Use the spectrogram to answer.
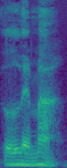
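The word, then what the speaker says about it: למה: you don't read it lama zaftani, you read it lema. In Hebrew, you could always, the vowels change everything, a couple lines and dots. Lama is why, lema means for what.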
